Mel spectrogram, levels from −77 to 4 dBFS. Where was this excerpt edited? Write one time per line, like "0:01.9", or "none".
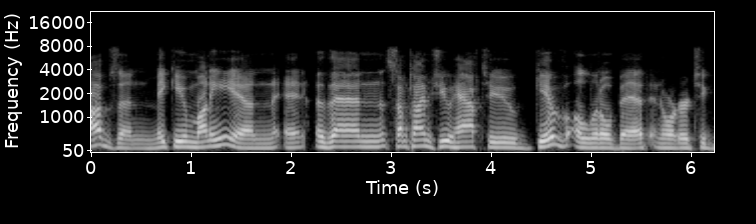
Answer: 0:02.1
